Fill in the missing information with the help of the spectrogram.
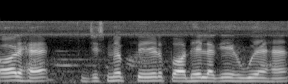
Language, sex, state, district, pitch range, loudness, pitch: Hindi, male, Madhya Pradesh, Katni, 150-170 Hz, -17 LUFS, 155 Hz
